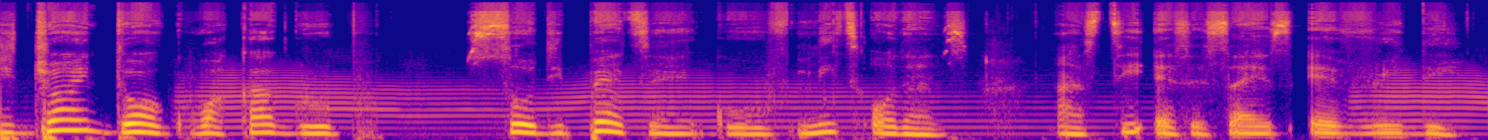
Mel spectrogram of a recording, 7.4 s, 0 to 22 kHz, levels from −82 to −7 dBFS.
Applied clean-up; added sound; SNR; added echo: none; Trumpet; 20 dB; none.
